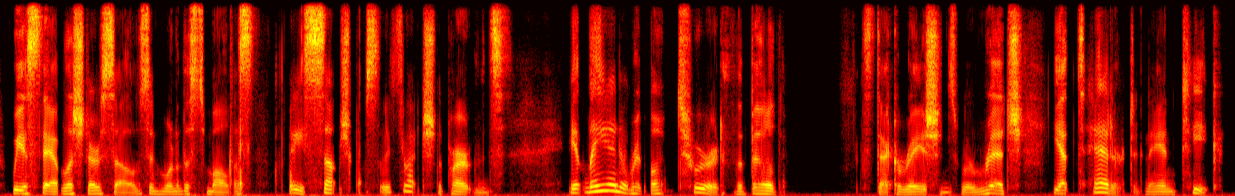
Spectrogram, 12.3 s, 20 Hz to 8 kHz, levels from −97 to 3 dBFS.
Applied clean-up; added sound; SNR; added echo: neural diffusion model UNIVERSE++.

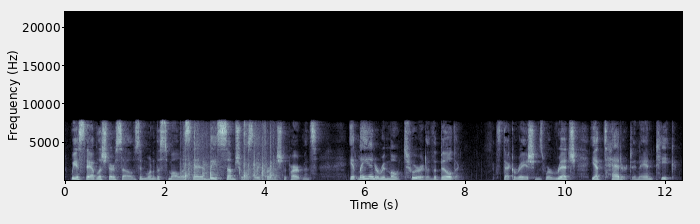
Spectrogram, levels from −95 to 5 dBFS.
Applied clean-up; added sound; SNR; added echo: none; Bird; 4 dB; none.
